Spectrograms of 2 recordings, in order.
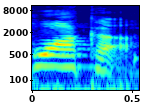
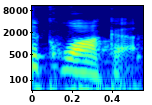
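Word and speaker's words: Oquawka: Oquaka. Oquaka. I defer to your expertise on this, Paula. It's Oquaka. Is it Oquaka? I just got it. It's Oquaka.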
